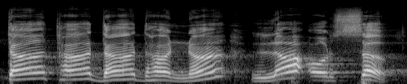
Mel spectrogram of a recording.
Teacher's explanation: ऋतुलसानाम दंता, दंता अर्थात दांत, री, त थ द ध न, ल और स, इनका उच्चारण स्थान दांत है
